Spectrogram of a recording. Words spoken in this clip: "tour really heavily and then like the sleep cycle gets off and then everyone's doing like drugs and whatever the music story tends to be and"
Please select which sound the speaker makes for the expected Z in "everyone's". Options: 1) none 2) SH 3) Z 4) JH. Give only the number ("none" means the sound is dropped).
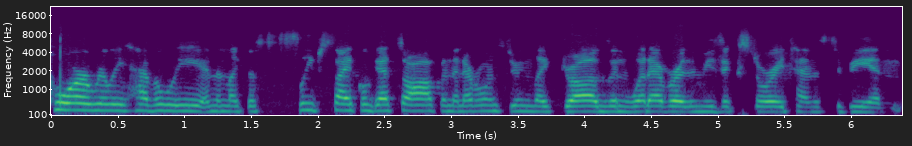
3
